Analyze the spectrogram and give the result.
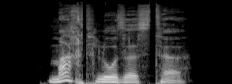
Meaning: inflection of machtlos: 1. strong/mixed nominative/accusative feminine singular superlative degree 2. strong nominative/accusative plural superlative degree
- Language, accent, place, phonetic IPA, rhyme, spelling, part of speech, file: German, Germany, Berlin, [ˈmaxtloːzəstə], -axtloːzəstə, machtloseste, adjective, De-machtloseste.ogg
